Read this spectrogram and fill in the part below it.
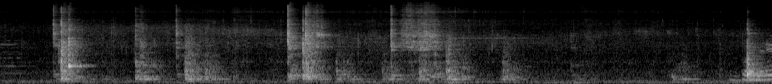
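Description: Green chillies and ginger paste fry in a pan while a utensil stirs, sounding as bursts of sizzling and scraping with clinks against the pan in an uneven rhythm, close by.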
